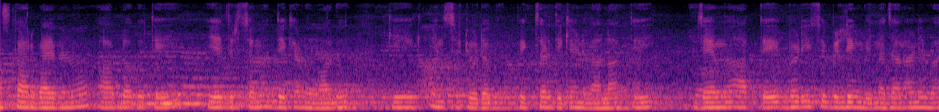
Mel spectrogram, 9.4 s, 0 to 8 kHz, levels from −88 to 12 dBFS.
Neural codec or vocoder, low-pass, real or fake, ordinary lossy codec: none; 7.2 kHz; real; none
